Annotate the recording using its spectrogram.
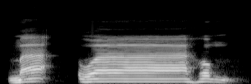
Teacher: Hukum mim mati ataupun hukum mim sukun kita baca dengan izhar syafawi. Dengan tutup bibir kita.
